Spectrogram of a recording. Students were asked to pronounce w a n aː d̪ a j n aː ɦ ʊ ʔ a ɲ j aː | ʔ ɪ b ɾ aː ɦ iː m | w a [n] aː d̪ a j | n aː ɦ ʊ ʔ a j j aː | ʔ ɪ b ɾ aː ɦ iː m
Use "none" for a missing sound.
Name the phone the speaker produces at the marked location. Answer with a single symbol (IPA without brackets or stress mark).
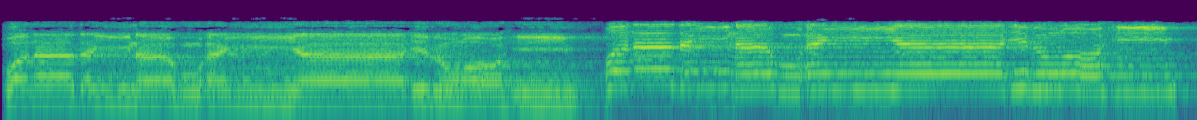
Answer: n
